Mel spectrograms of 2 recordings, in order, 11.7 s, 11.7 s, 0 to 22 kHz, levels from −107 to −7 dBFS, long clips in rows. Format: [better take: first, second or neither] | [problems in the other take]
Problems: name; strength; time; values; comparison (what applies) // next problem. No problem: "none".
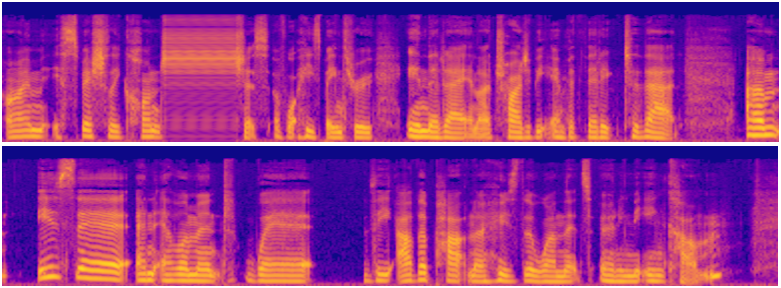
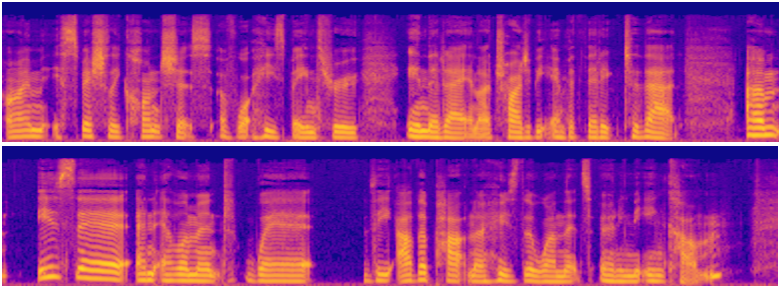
second | audio freezing; at 1 s for 0.5 s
